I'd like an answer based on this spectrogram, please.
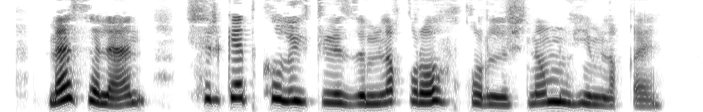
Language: Uyghur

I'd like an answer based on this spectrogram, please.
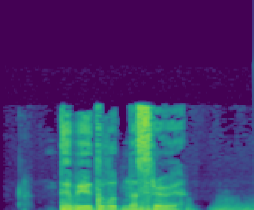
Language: Central Kurdish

